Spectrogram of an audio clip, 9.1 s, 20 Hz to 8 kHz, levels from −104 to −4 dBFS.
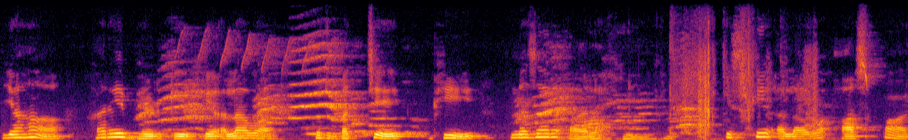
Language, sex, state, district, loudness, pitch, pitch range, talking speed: Hindi, male, Rajasthan, Bikaner, -17 LUFS, 125 Hz, 120-175 Hz, 105 wpm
